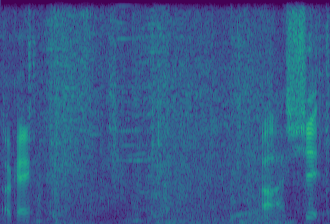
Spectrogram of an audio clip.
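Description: A man's voice: mid-range voice, very slow. A young man giving casual gameplay commentary, rambling, swearing a lot and laughing often as he plays at home, with game music behind him. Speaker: gaming video host.

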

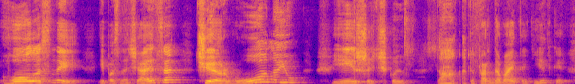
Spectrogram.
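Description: A woman's voice: medium pitch, reverberant. A woman teaching a phonics lesson to small children, talking in a patient, sing-song way. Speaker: kindergarten teacher.

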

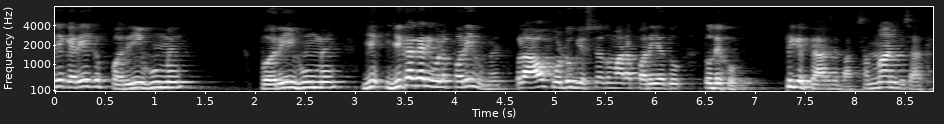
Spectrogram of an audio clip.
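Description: A man's voice: high voice, roomy sound. A man teaching physics in a classroom lecture, asking questions and answering them himself.

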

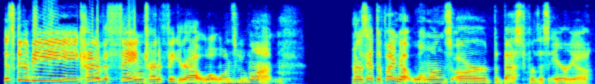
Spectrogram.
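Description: Her voice high, unhurried, creaky and fairly bright, a middle-aged homesteading vlogger reads an article indoors in a small kitchen with a wood-panel ceiling. She drops in casual remarks and sometimes stumbles on difficult words, saying them again. The webcam audio is clean and lo-fi with no room sound.

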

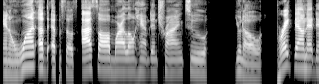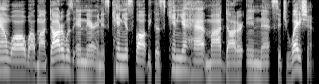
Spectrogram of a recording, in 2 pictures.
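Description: Speaking close into a boom-arm podcast microphone in a small home room, this young adult man offers laid-back, conversational commentary on celebrity gossip. His pitch sits in the middle and his delivery is unhurried, with a clean tone and dry sound, yet he stays sassy, slangy and emphatic.

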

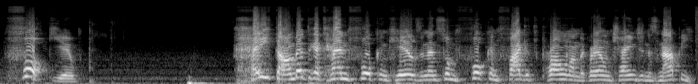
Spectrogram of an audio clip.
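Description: A man's voice: sits high, animated, normal speed, bright, forceful tone. A young Irish man raging at a video game, ranting angrily and swearing heavily as he streams. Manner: raging gamer, angry foul-mouthed ranting. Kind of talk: game livestream commentary. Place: small room at home.

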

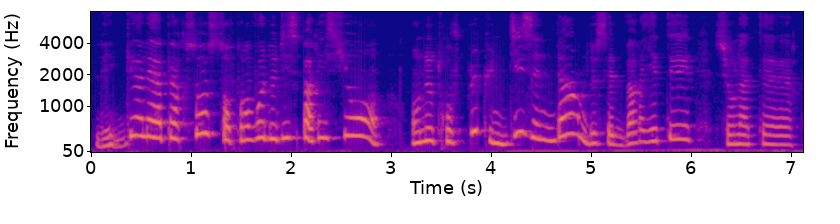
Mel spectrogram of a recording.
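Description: Storybook uncle, eccentric and excitable, high emphatic exclamations, mellow tone; read by a woman. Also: slow pace. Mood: excited. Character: excitable eccentric middle-aged uncle, a plant collector.

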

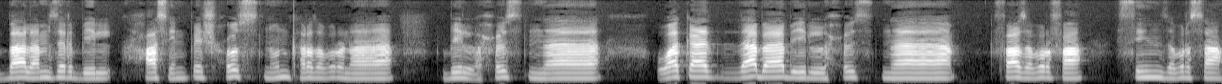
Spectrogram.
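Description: Male recitation teacher, Bangladeshi Bengali accent, level flat delivery, slightly higher voice, spells out letters methodically. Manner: spells each letter and vowel, then recites the verse slowly. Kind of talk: slow spelled-out recitation lesson.

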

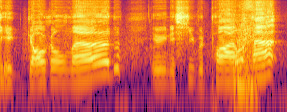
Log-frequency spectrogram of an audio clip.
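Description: A man in casual, sweary gaming banter with friends, talking excitably. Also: high-pitched, normal speed. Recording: game gunfire and music behind voice. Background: video game gunfire, explosions, music.

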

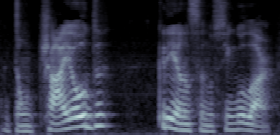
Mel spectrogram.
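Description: Brazilian male English teacher for beginners, patient and repetitive, voice sits a bit high. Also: very animated, darkish tone. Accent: Brazilian Portuguese. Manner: patient, drills phrases with slow spoken models. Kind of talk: online English lesson for beginners.

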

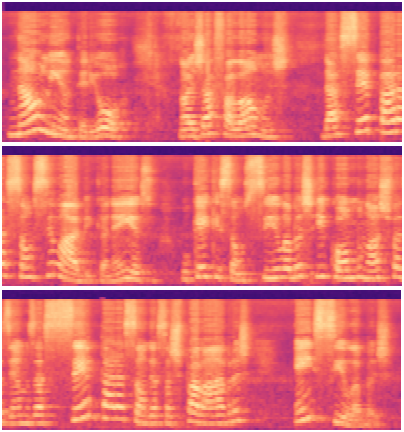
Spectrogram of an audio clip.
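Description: A woman with a Brazilian Portuguese accent teaching a children's grammar lesson, explaining slowly and asking rhetorical questions. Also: fairly high pitch, sing-song.

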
